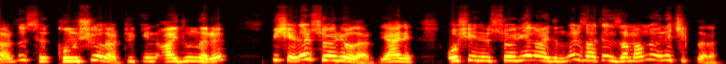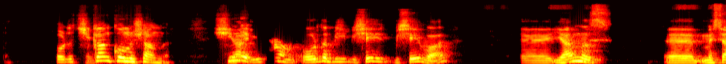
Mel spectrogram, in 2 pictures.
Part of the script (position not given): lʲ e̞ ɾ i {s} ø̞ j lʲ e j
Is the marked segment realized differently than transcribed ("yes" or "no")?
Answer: no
